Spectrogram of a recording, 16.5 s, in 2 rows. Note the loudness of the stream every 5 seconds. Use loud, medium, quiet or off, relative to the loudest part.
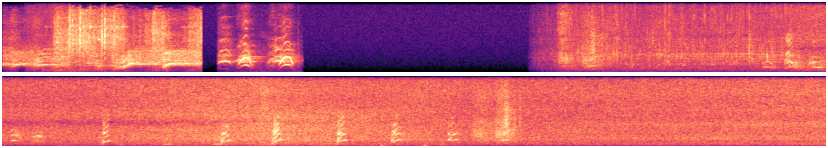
off, medium, loud, loud.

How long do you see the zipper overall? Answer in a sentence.
The zipper can be heard for 3 seconds in total.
